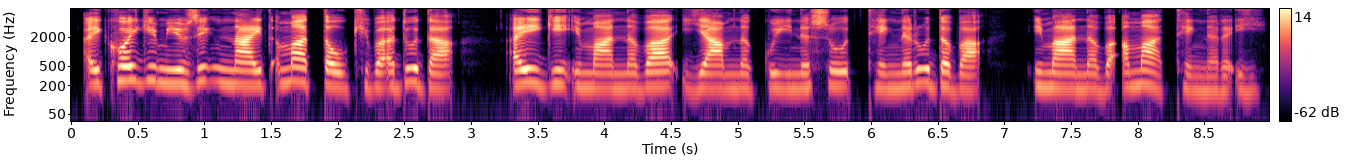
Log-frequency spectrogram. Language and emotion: Manipuri, neutral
